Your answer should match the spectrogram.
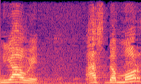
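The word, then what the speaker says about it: Yahweh: Although inclining to view the pronunciation Yahwe as the more correct way, we have retained the form Jehovah because of people's familiarity with it in the 14th century.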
